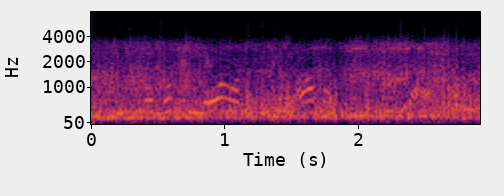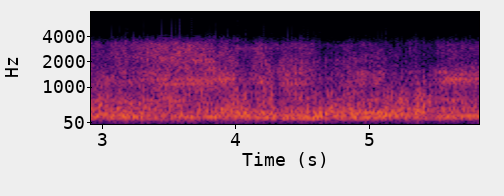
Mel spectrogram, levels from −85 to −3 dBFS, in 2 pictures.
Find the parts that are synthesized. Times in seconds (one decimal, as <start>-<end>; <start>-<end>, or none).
0.0-1.4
